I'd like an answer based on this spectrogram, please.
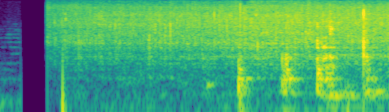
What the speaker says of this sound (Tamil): ஒரு பாத்திரத்தில் கொஞ்சம் எண்ணெய் ஊற்றி கடுகு உளுத்தம்பருப்பு போட்டிருக்கேன்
